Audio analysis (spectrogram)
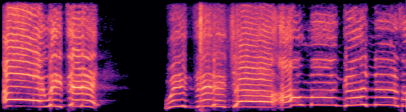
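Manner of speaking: very high, loud victory screams; real elated shouting. Real, not acted. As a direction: scream in triumph as the goal is hit. Goal reached, celebrating.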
